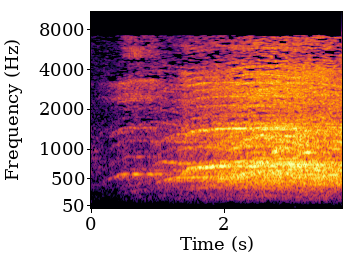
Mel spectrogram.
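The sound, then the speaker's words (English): Applause from an audience at a TPUSA event, clapping when Laura Ingraham asks who is satisfied with the results of the Epstein investigation, rises over the first couple of seconds into a steady, dense wash of many hands clapping, holding at a moderate level to the end. “How many of you are satisfied? You can clap.”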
